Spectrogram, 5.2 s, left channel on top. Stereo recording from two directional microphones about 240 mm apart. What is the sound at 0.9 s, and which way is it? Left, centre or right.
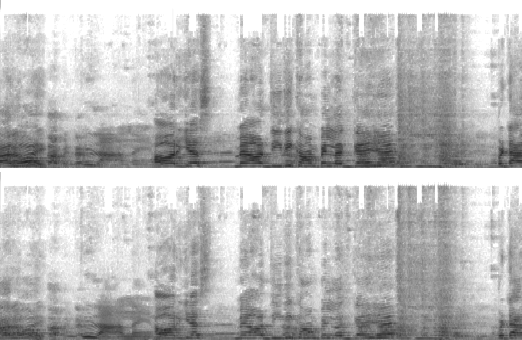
Speech, right.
